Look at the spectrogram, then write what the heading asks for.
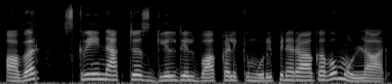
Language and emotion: Tamil, neutral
